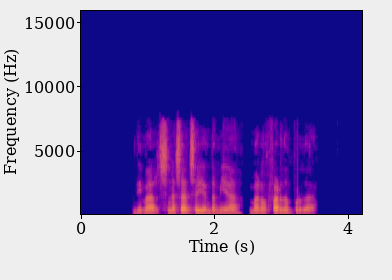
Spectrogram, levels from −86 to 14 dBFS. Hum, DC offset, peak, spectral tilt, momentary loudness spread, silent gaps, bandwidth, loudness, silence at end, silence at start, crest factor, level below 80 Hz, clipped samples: none; under 0.1%; -4 dBFS; -4 dB/octave; 9 LU; 2.44-2.51 s; 8 kHz; -24 LUFS; 0.75 s; 0.75 s; 22 dB; -66 dBFS; under 0.1%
